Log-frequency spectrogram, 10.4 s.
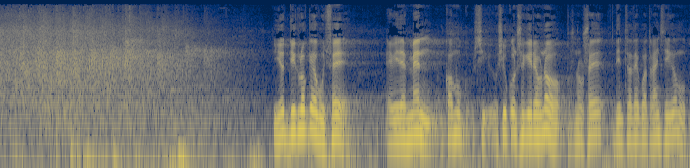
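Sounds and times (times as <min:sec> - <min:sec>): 
audience applause: 0:00.0 - 0:03.6
speech: 0:04.1 - 0:10.3.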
